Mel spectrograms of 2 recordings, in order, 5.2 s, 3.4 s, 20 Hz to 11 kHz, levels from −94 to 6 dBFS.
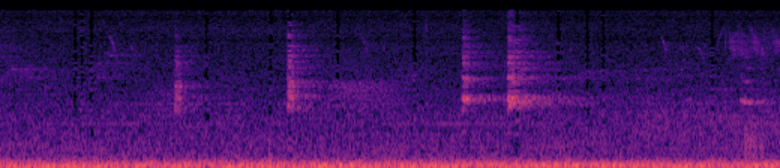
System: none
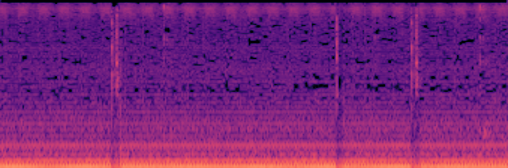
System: none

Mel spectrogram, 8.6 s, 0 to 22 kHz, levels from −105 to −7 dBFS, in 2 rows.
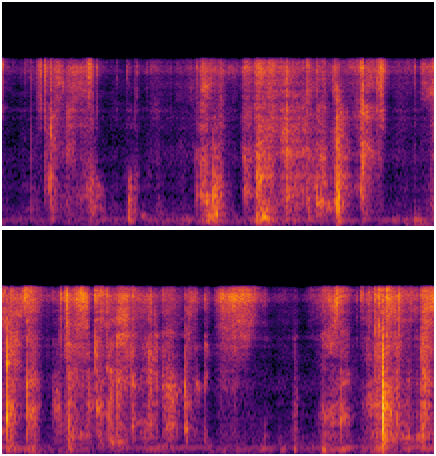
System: codec, SNAC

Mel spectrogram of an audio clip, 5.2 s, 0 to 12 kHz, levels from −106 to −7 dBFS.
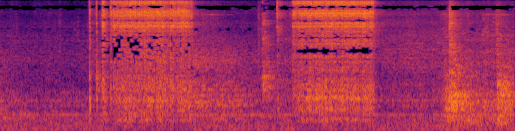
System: none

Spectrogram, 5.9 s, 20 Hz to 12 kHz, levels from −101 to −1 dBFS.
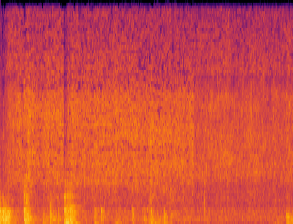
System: none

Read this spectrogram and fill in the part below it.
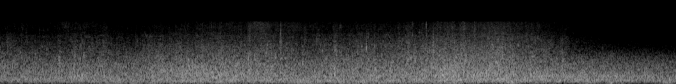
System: none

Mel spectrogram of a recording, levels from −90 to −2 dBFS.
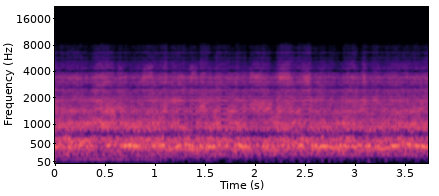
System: vocoder, Vocos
